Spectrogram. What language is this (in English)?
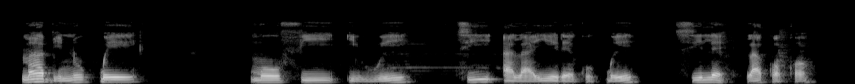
Yoruba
